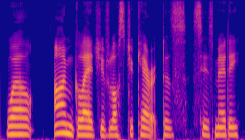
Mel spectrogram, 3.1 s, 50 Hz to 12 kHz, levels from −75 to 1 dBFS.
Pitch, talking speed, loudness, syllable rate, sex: 185 Hz, 175 wpm, -18 LUFS, 5.0 syllables/s, female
